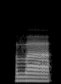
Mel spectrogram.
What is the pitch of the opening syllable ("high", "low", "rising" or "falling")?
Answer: low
